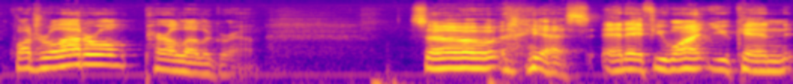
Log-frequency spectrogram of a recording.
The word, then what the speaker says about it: quadrilateral: trying there we go quadrilateral five syllables again quadrilateral parallelogram so yes and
